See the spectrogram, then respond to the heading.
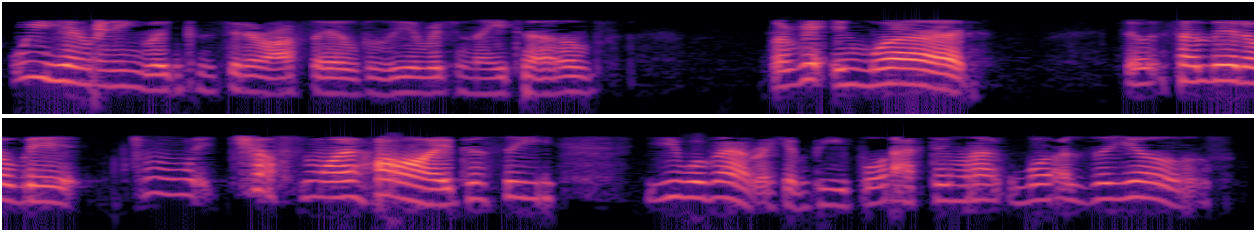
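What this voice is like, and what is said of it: Put-on British accent. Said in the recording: “Hello, I'm British, in case you couldn't tell from my accent.”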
